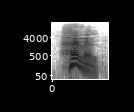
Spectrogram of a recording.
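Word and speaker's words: הֶבֶל: hebrea no es difícil de decir tiene una pronunciación simple es heevel hevel h e técnicamente es la letra b larga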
